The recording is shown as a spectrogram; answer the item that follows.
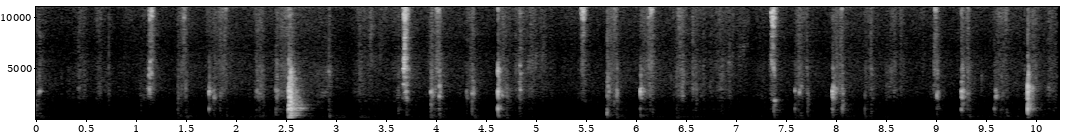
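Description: A deck of cards being shuffled by hand: faint, irregular clicks and taps of cards against each other, with one louder snap about two and a half seconds in, over a faint steady hum.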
